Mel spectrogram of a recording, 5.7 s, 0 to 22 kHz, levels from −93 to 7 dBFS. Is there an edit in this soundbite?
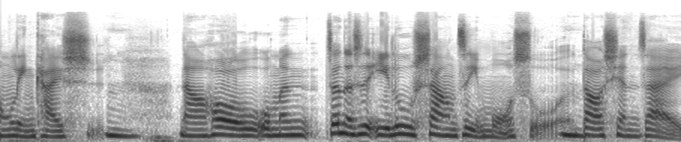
no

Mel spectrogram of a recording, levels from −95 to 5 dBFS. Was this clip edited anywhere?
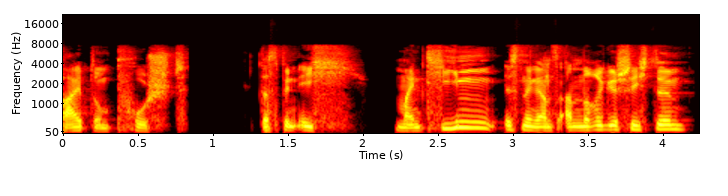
no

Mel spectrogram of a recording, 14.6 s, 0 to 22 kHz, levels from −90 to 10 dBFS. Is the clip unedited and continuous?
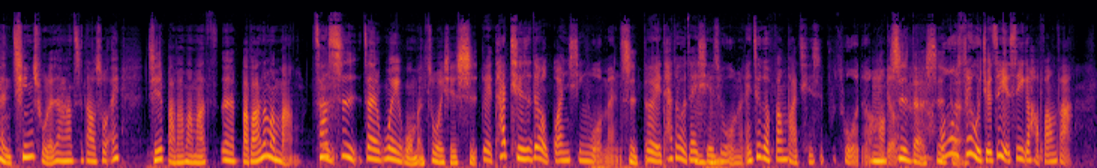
no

